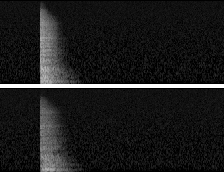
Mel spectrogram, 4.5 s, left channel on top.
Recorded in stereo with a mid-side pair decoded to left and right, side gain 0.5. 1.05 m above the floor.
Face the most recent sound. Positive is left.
turn(degrees=70)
